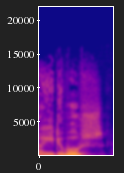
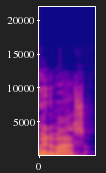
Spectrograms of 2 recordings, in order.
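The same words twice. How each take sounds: First: The name is said the Spanish way, sounding the A. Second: The name is said with an English pronunciation. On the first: "o bien en español pronunciando la primera A" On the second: "O bien lo decimos en inglés"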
